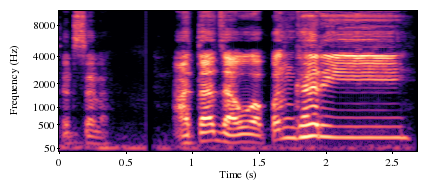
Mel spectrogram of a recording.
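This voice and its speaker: A man's voice: sits high, very animated, takes it slowly. A man filming a family vlog at home, coaxing and teasing a small child in casual talk. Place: home indoors.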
